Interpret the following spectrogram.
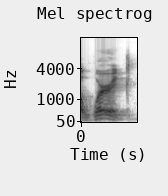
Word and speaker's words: worked: worked okay pronunciación bueno la pronunciación va a terminar en t Okay vamos a practicar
